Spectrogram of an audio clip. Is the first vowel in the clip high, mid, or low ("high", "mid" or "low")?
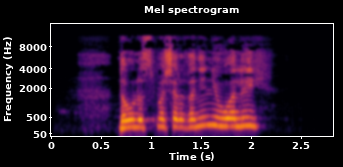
mid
